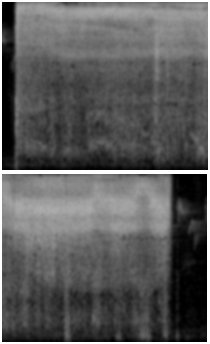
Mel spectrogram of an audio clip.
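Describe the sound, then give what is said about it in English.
A loud, steady hiss of shaken Coca-Cola spraying out of a device on the back of a hand at the push of a button, cutting a piece of wood in half: a continuous jet for about five seconds, bright and airy, with faint crackles underneath before it cuts off abruptly. “I'm going to shake my hand to get the Coca-Cola all ready to spray out, and then I'll push this button.”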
